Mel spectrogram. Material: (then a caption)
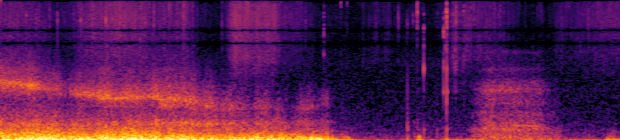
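Styrofoam. A solid white rectangular styrofoam block, held up by the face, is tapped and rubbed with the fingertips. It opens with loud, deep rubbing and a squeaky, slowly falling whine, then drops to near quiet with a few sharp, dry taps and a last stretch of soft rubbing.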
